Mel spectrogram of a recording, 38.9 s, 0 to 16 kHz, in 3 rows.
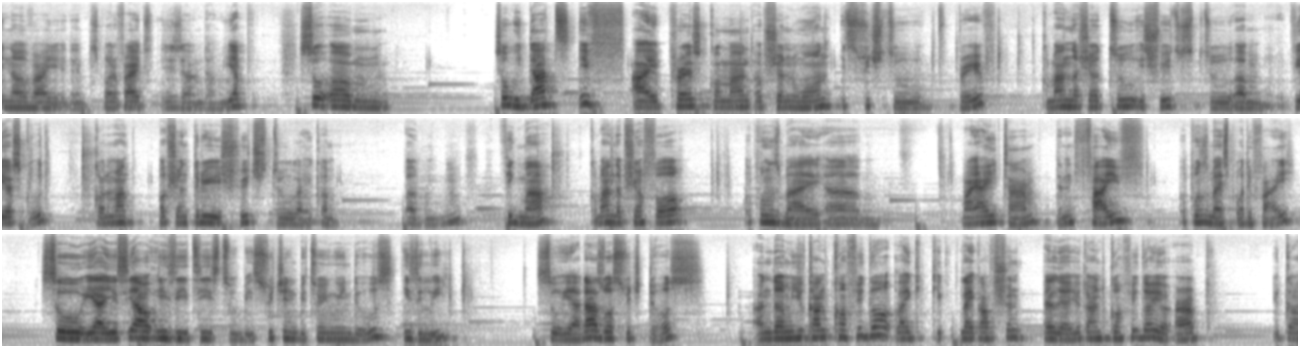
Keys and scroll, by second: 7.6 alt+super+1, 10.0 alt+super+2, 13.7 alt+super+3, 18.4 alt+super+4, 23.7 alt+super+5, 27.1 alt+super+1, 27.4 alt+super+2, 27.9 alt+super+4, 28.5 alt+super+3, 29.1 alt+super+4, 29.2 alt+super+1, 30.0 alt+super+4, 30.7 alt+super+1, 31.1 alt+super+2, 31.6 alt+super+4, 32.1 alt+super+1, 32.8 alt+super+4, 33.5 alt+super+1, 33.8 alt+super+2, 34.4 alt+super+1, 35.3 alt+super+4, 36.4 alt+super+`, 37.1 shift+super+`.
